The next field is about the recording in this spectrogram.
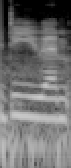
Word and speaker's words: Dumyat: Yeah, it's spelled really weirdly. It's literally Dumyat.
